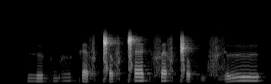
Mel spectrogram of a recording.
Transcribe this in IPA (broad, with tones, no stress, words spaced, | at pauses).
ɦʉː˧kbʱə̤˥kɛ˩fǁə˧f ǁɛː˥kfɛ˧fǁo˩k ɡʷə̤˩fzʉː˥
